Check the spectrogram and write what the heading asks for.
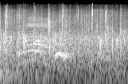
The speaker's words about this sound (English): And if you watch it online, they're clapping.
